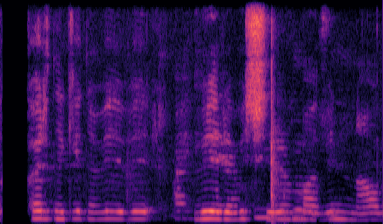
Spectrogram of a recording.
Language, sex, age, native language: Icelandic, male, 12, Icelandic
